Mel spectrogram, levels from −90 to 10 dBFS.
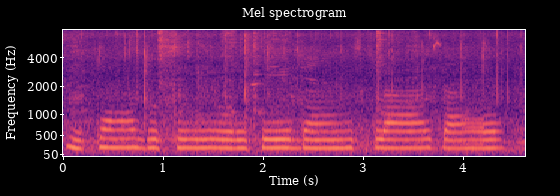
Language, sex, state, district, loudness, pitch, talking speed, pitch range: Odia, male, Odisha, Sambalpur, -18 LUFS, 200 Hz, 90 wpm, 195-205 Hz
